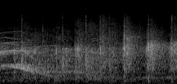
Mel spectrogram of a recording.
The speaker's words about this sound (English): And as soon as he said that, they erupted into applause. They couldn't wait.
